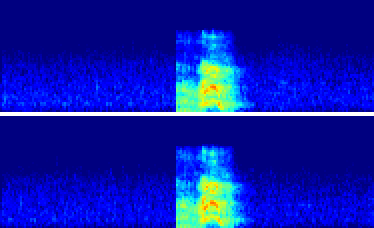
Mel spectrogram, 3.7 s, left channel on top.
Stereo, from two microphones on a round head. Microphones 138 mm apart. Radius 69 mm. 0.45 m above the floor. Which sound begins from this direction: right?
A dog barking, at 1.8 s.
